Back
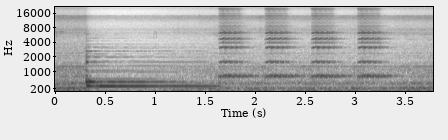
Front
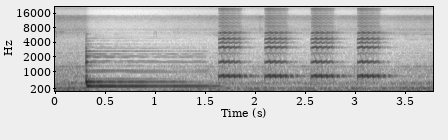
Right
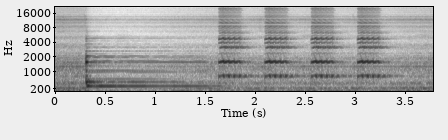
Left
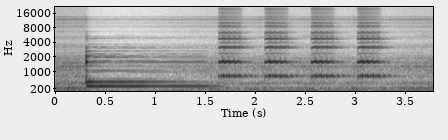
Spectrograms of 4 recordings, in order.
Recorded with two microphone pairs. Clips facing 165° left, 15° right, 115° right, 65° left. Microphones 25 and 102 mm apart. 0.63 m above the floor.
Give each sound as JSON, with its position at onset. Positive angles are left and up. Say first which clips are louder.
{"t": 0.3, "sound": "a piano", "louder": "front 5 dB, left 3 dB", "azimuth_deg": -30, "distance_m": 1.2}
{"t": 1.6, "sound": "an alarm clock", "louder": "front 10 dB, right 2 dB", "azimuth_deg": -30, "distance_m": 0.9}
